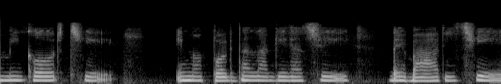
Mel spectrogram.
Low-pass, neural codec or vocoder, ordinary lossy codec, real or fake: 7.2 kHz; codec, 16 kHz, 1.1 kbps, Voila-Tokenizer; none; fake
